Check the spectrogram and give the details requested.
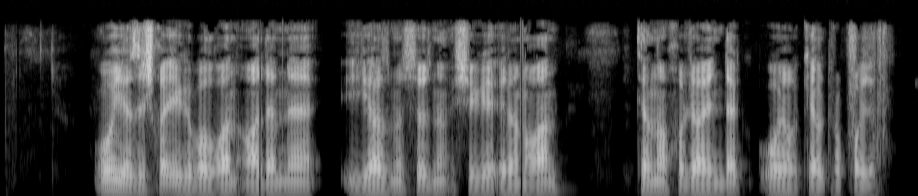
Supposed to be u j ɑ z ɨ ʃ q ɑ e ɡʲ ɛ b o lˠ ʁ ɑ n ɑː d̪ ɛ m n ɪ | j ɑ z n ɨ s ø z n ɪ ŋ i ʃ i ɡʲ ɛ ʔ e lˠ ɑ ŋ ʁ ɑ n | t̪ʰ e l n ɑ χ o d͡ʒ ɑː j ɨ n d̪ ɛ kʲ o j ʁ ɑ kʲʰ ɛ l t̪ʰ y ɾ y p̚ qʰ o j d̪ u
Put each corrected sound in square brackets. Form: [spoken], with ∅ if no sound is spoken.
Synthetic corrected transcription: u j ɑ z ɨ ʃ q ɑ e ɡʲ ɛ b o lˠ ʁ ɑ n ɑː d̪ ɛ m n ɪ | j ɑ z [m] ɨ s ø z n ɪ ŋ i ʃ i ɡʲ ɛ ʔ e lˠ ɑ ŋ ʁ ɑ n | t̪ʰ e l n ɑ χ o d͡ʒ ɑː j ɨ n d̪ ɛ kʲ o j ʁ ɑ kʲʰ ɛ l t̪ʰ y ɾ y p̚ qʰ o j d̪ u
